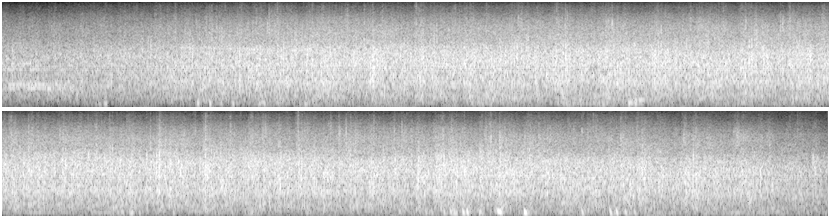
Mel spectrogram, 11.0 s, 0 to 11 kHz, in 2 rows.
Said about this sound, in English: So, this were our teams, and even if you thanked all of them independently, I would please ask for a big round of applause for all our infrastructure teams and all the other angels at SHA 2017.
